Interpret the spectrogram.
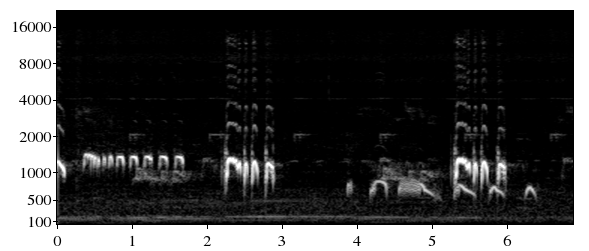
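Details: Local zebra doves sing in a lure recording meant to set others cooing. A quick string of even coos leads into loud, ringing, stuttered bursts, with lower bending coos between them, over a faint low hum.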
